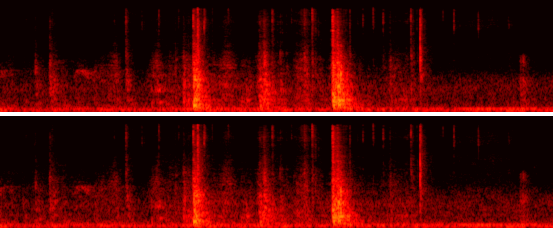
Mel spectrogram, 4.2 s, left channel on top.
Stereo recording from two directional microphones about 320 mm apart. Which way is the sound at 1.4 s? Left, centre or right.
Centre.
